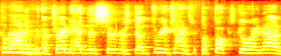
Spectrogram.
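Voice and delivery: very high-pitched shouting. Describing a call to customer service, acting out yelling at the rep. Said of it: "feel super shitty for yelling at".

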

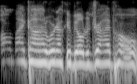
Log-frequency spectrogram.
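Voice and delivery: panicky, loud blurted speech. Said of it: "She's like".

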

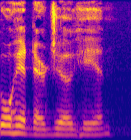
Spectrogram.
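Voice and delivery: ordinary talk, nothing marked

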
